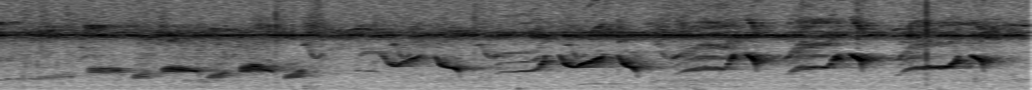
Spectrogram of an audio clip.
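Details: Feral Chinese Hwamei singing in a park; a cage bird imported from China that escaped or was released and went wild. Rich, loud whistled phrases, rising and falling, varied and repeated rapidly, over a steady high insect-like hiss.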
